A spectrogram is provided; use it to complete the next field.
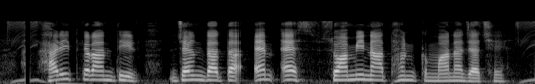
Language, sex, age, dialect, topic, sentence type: Magahi, male, 18-24, Northeastern/Surjapuri, agriculture, statement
